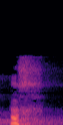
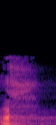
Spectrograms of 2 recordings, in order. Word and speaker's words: أح: طيب قال ابن منظور رحمه الله يقولون عند الحرقة واللذع من الحرارة المميضة يقولون أخ بالخاء المعجمة، والعرب تنطق بها بالحاء المغفلة، المغفلة يعني المهملة، يقال أح.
